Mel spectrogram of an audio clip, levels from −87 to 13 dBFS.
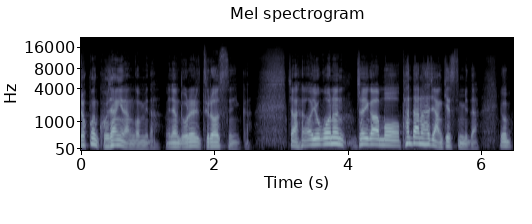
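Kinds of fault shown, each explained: Bluetooth SBC bit pool drop: From 4.54 s to the end, the speech turns dull and gritty. A congested link has cut the encoder's bit budget. Top sub-bands get few bits, and the rest are coarsely quantised. This fits a drop to about 108 kbps.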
